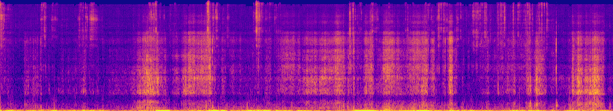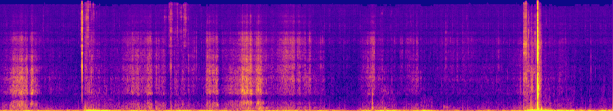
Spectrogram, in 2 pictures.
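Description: Irregular rustling, scraping and crackling of dry grass and clothing while a caught bass is handled and the lure is worked on. There is a sharp knock about halfway through and a louder one near the end.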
